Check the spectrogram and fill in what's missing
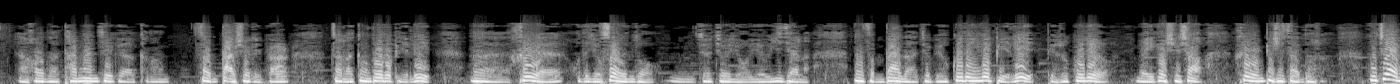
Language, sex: Chinese, male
